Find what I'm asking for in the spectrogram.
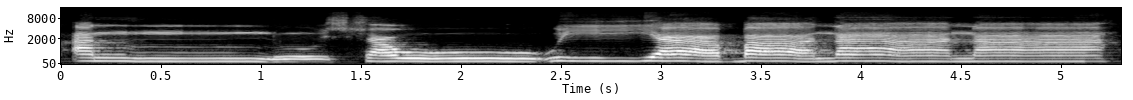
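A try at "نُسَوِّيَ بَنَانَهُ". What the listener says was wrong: এটা সিন, সিনের উচ্চারণটা সা হয়ে গেছে। সাউ, সাউ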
